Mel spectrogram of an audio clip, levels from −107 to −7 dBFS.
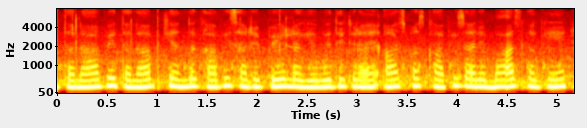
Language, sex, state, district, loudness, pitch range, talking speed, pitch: Hindi, female, Bihar, Bhagalpur, -11 LUFS, 235-255 Hz, 220 wpm, 245 Hz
